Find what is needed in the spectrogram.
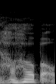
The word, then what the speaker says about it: jojoba: I mix up some brown sugar, some honey, coffee grounds, and jojoba oil. Jojoba? The J is silent.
